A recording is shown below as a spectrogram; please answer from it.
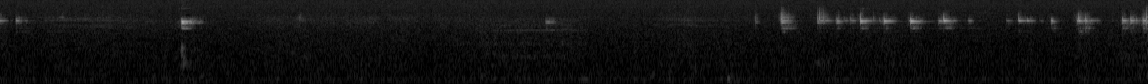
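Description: Long nails tap along the body of a hollow, empty green ribbed glass vase lying on its side. A few faint, isolated taps give way to a quick run of bright, high clicks near the end. Each tap is very quiet and dies away almost at once, with no low end.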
